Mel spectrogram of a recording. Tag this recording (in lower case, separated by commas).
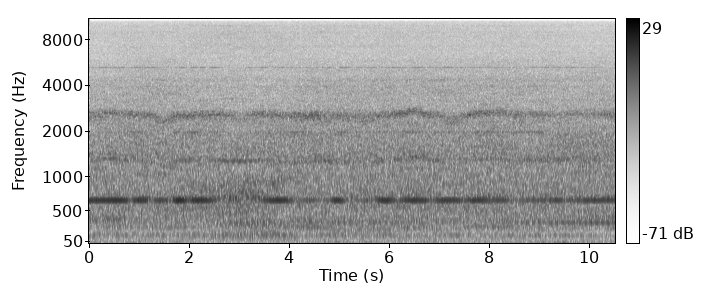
vacuum cleaner cleaning floors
